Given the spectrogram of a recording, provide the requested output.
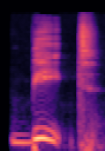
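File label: "beet", English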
